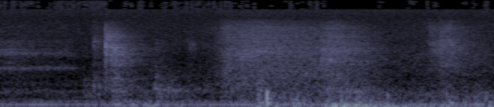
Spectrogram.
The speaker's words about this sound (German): es kommt Alex. nämlich gerade unser Hausmeister zur Tür herein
